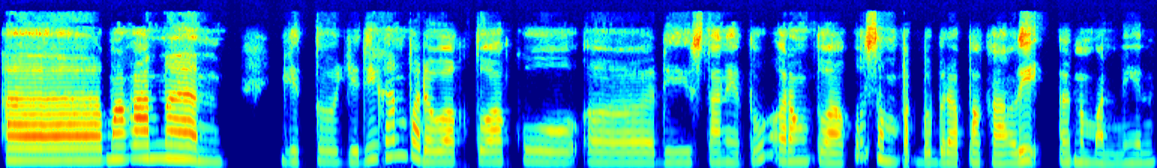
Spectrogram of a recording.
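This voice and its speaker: A woman with a fairly high pitch, ordinary pitch variation and a fairly slow pace, in a dry, close sound with no echo against a quiet background. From Sumatra, Pekanbaru (Riau). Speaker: podcast guest. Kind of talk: casual chat. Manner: halting, many fillers.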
